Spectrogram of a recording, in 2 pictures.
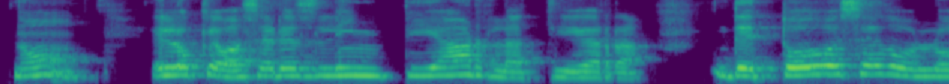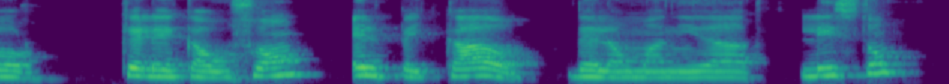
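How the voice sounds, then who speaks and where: Woman preaching, mid pitch, explains slow and repeats stuff, keeps asking listo. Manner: explanatory, repeats key words, checks in with listeners. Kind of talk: sermon teaching. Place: church online service.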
